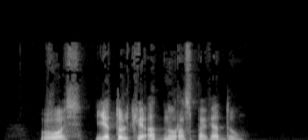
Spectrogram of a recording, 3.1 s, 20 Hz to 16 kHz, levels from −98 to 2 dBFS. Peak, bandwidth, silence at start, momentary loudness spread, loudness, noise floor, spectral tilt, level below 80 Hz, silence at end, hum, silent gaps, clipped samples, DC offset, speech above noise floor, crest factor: -6 dBFS; 11.5 kHz; 0.4 s; 12 LU; -27 LUFS; -86 dBFS; -5.5 dB/octave; -56 dBFS; 0.7 s; none; none; under 0.1%; under 0.1%; 59 dB; 22 dB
